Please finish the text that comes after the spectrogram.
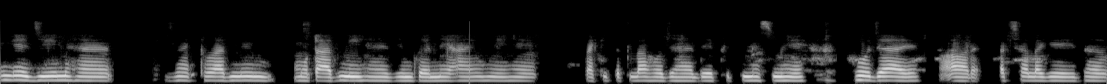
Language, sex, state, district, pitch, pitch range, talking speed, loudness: Hindi, female, Bihar, Muzaffarpur, 180 Hz, 175-185 Hz, 125 wpm, -16 LUFS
